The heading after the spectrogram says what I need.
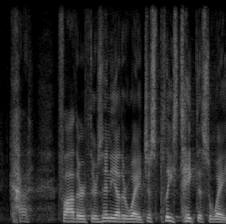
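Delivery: mock, put-on pleading, prayer-like. Retelling a prayer in someone else's words: imitating someone begging. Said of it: "He's kind of bargaining and begging".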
